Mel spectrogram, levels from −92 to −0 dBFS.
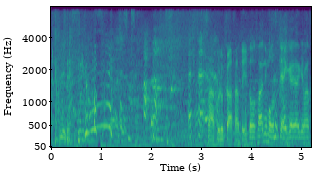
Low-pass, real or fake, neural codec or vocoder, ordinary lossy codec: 7.2 kHz; fake; codec, 16 kHz, 6 kbps, DAC; AAC, 48 kbps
